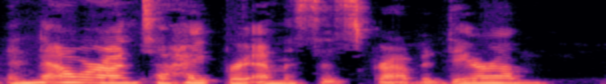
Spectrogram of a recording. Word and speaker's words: hyperemesis gravidarum: with them um and now we're on to hyperemesis gravidarum hyperemesis gravidarum that's how you pronounce it um I've heard it pronounced many different ways but it is uh gravidarum um clinical manifestations are severe nauseum and vomiting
